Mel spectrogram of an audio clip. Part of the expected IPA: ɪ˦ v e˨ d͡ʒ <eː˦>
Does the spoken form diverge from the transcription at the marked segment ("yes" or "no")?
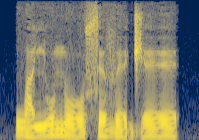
no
